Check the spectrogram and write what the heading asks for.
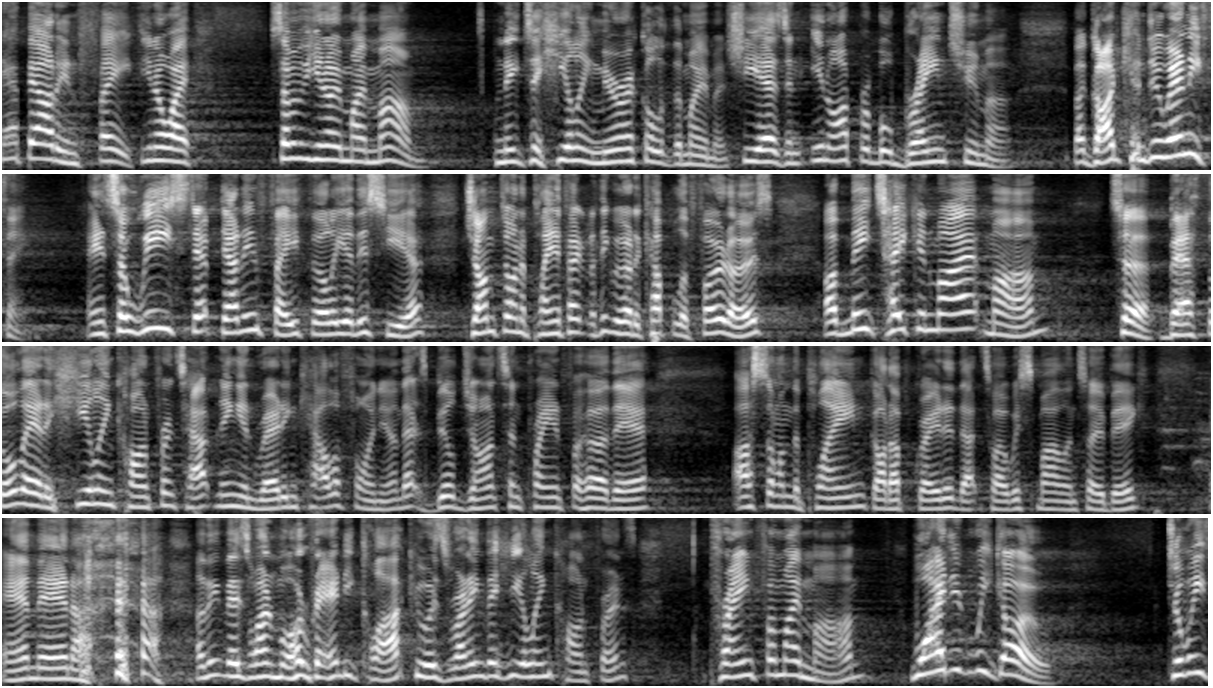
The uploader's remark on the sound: preached this message on May 7th at our Downtown community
